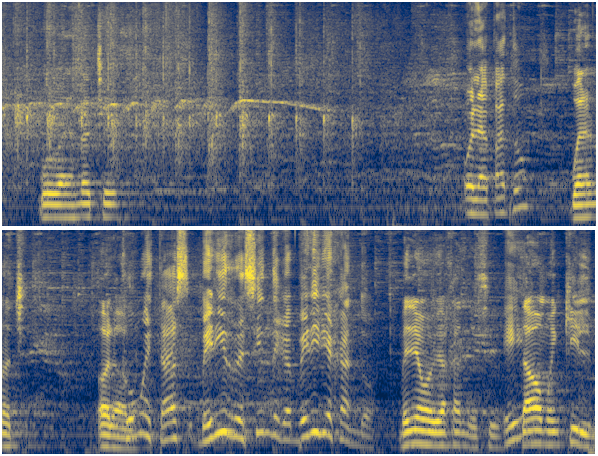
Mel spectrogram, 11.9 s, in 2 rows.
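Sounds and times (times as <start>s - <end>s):
small audience applauding a guest guitarist: 0.0s - 3.8s
speech: 0.4s - 1.4s, 4.6s - 6.3s, 6.9s - 11.8s.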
